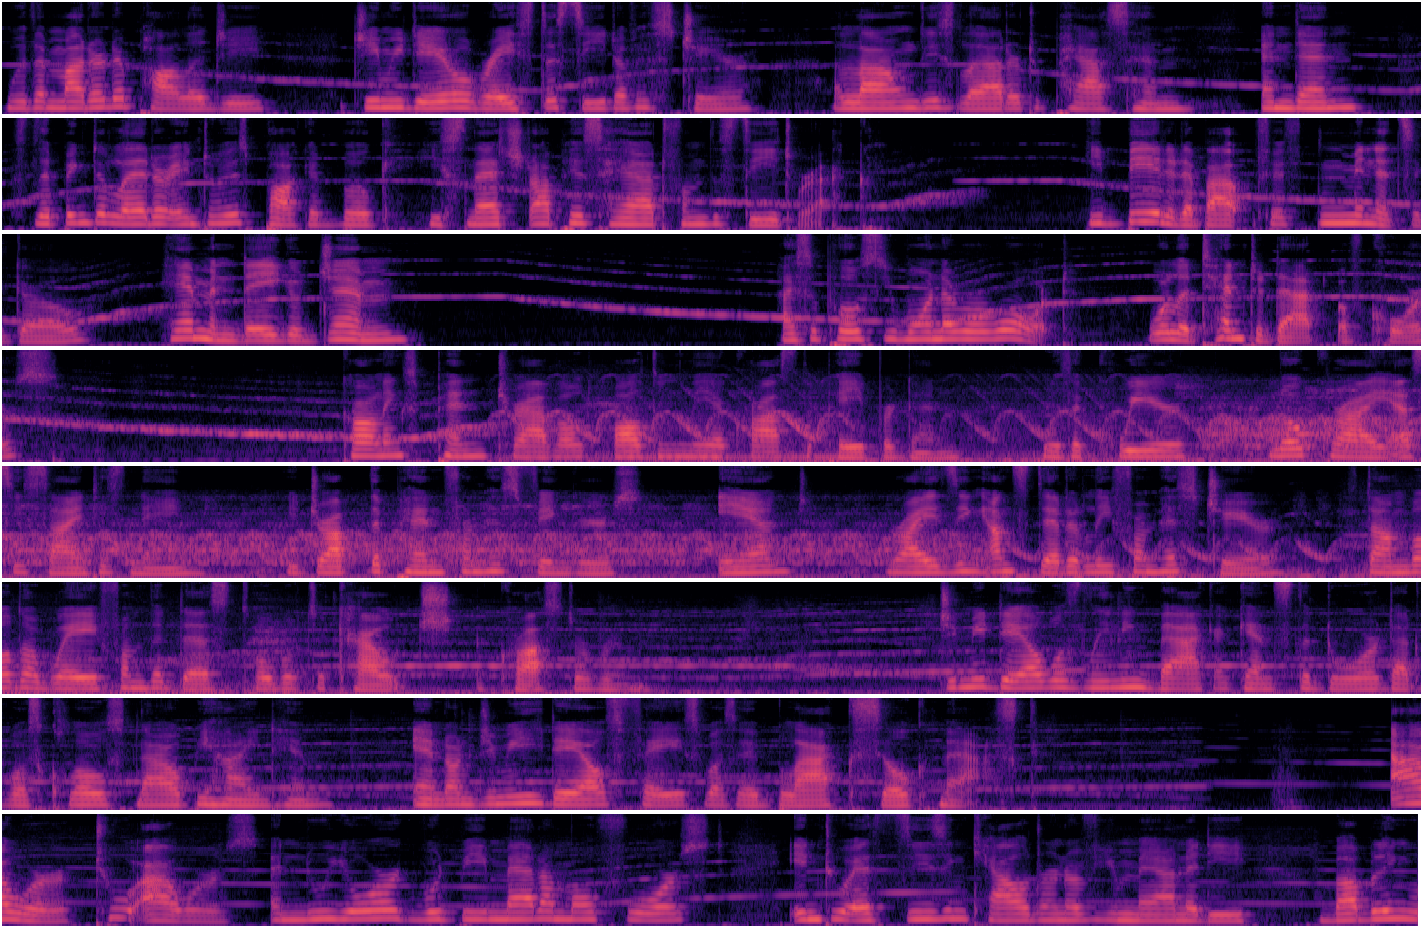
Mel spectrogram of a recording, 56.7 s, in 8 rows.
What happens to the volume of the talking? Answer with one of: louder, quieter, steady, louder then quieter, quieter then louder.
steady.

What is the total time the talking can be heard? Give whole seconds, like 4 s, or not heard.
49 s.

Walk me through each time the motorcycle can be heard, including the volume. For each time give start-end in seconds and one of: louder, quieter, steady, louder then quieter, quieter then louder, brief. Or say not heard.
not heard.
